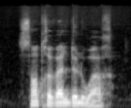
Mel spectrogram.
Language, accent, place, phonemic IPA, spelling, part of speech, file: French, France, Lyon, /sɑ̃.tʁə val də lwaʁ/, Centre-Val de Loire, proper noun, LL-Q150 (fra)-Centre-Val de Loire.wav
- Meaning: Centre-Val de Loire (an administrative region in central France, previously named Centre)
